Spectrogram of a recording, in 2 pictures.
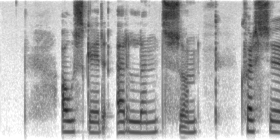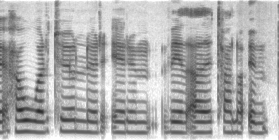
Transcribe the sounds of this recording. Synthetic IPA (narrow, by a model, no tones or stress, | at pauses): aːwskajɾɛɾlɛnt̪sɔ̰n | kʰvɛr̥sʏhaːwaɾt̪ʰœːlʏɾɛɾʏmvɪða̰ðt̪ʰaːlaʔʏm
